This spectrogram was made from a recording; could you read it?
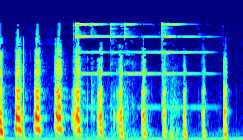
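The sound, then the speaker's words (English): A bicycle bell rung rapidly and repeatedly, about a dozen quick metallic dings in a steady rhythm, fairly loud, with a bright ringing tone lingering between strikes. “Oh, the inappropriate bell!”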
